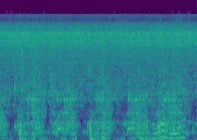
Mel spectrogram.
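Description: Water from a faucet running steadily into a cooking pot, a continuous close rushing splash with slight shifts in tone as the pot fills, no talking.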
